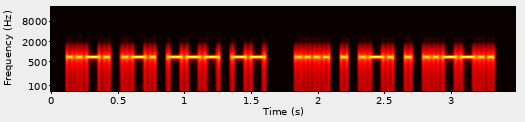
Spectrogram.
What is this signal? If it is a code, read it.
Morse code, heard as a keyed tone, about 34 wpm, 700 Hz. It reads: FROM HERE?
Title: Sentences from Top 1100 Words 35wpm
